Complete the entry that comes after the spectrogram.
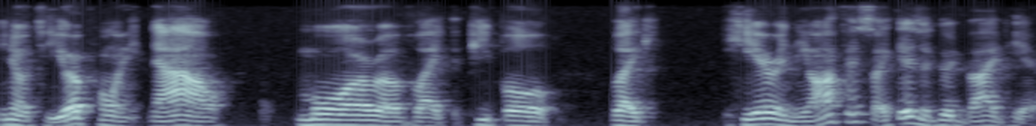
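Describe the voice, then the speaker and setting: A man with a Boston accent talks at a fairly quick pace. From Boston, Massachusetts. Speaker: real estate investor and business owner. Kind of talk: podcast interview answer. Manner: casual, profane.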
